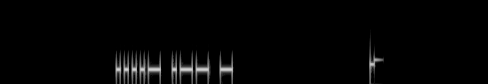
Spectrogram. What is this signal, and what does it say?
Morse code, heard as a keyed tone, about 30 wpm, 700 Hz. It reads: 4WT
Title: Three Challenging Letter-Number Combinations 30wpm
